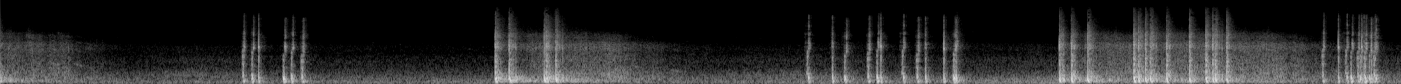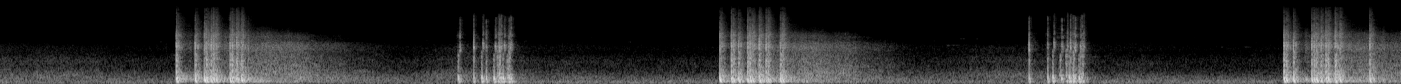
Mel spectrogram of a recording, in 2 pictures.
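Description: Fireworks going off in volleys about every two to three seconds, each volley a quick cluster of sharp cracks and bangs that trails off in a rumbling decay.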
